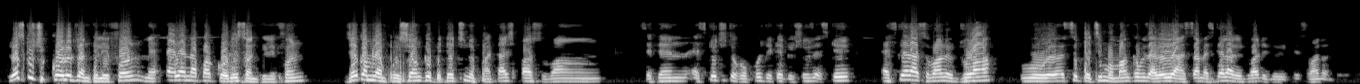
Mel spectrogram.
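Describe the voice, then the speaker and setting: Guy doing street interviews, highish voice, repeats himself a lot, pretty dry sound. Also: a little mellow, no echo, highs cut off. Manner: repetitive, halting phrasing.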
